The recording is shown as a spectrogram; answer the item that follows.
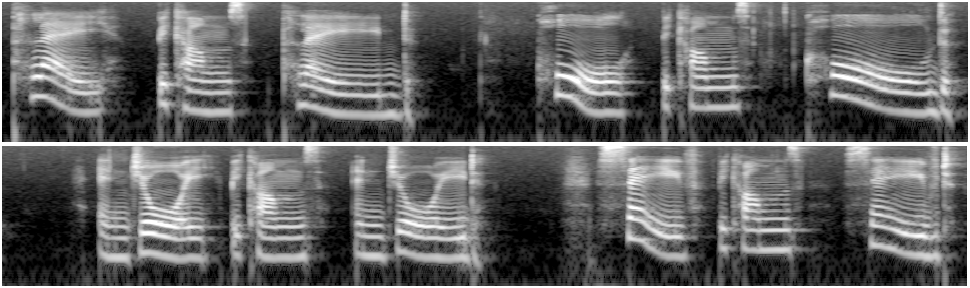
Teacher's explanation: That is the /d/ sound, which is used for all verbs ending with a voiced sound, except d.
